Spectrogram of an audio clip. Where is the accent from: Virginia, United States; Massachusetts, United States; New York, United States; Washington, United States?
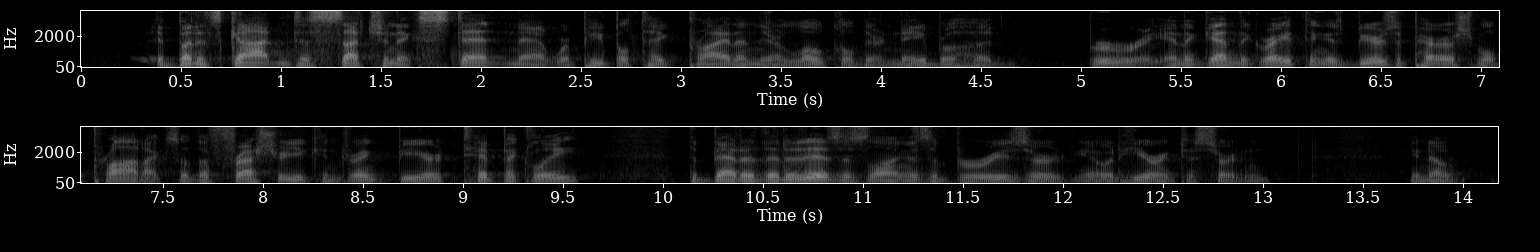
Massachusetts, United States; Worcester; I'm from Worcester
